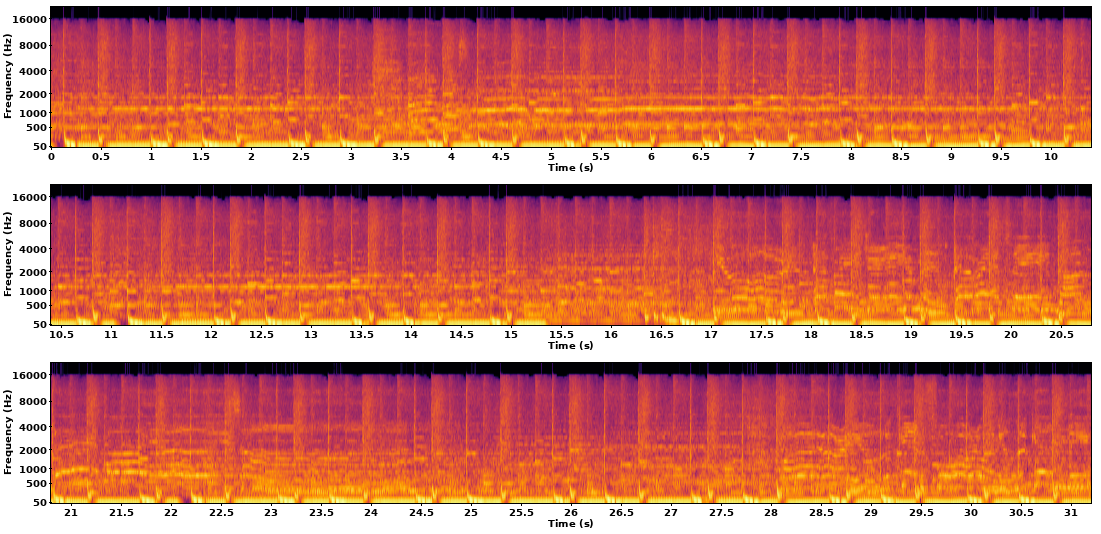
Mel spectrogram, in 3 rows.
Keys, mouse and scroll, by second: 2.0 click, 2.8-3.4 scroll up 2, 4.7 click, 5.7 click, 7.2 click, 7.9 click, 8.2-8.7 scroll down 3, 9.4 click, 12.2 click, 14.9-15.3 scroll down 1, 16.7 click, 19.7 0, 22.2 click, 24.9 click, 27.2 click, 30.3 click.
